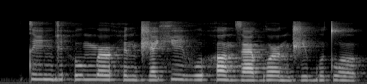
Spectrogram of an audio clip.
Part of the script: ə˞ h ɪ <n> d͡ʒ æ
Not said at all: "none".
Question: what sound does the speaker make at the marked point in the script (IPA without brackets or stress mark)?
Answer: n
